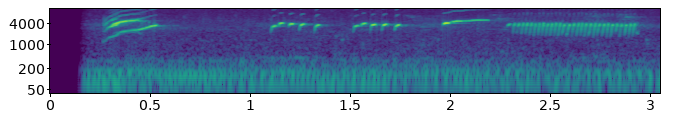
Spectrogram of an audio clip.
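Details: Natural canary song meant to prepare birds for the breeding season: a loud rising-falling whistle, then short buzzy rolled bursts and a sustained flat trill, over a steady low hum.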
